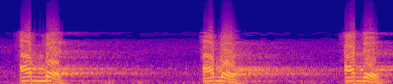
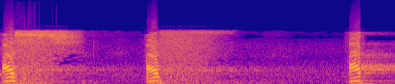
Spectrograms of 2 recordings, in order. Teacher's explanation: قلقلہ کا معنی ہے جنبش، لوٹنا، اور حروف قلقلہ کو ادا کرتے ہوئے مخرج میں آواز لوٹتی ہے، لگ کر لوٹتی ہے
